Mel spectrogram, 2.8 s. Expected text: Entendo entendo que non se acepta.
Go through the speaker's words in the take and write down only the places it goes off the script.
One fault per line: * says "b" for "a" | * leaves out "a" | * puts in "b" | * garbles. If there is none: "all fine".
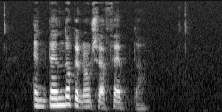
* leaves out "entendo"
